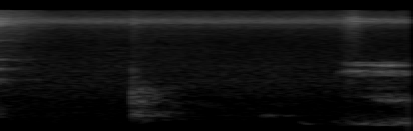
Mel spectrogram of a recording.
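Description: Mostly quiet room tone while a label is read: a man's held, wordless voice fades out at the start, a short faint noise comes a little under a second in, and his voice begins again near the end.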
